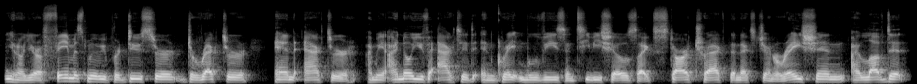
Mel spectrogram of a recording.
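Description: A middle-aged man hosting an evangelical radio interview, chatty and enthusiastic, often cutting in with "wow". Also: lowish voice. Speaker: radio show host, evangelist.

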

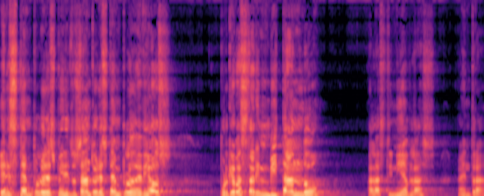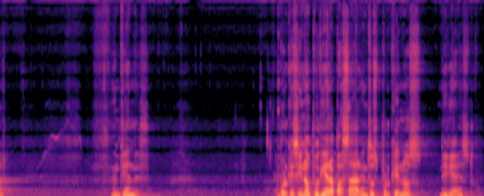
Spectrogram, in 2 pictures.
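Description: High-voiced pastor preaching in a reverberant church. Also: male voice, lively intonation, a little slow, pauses often, a bit bright. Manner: teaching, checks in with listeners often. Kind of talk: sermon. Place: church sanctuary.

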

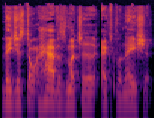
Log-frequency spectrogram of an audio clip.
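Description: A man co-hosting a film review podcast, speaking relaxed and frank, with casual swearing. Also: mid-range voice, quick pace.

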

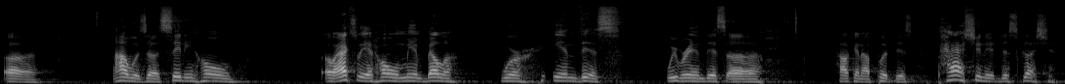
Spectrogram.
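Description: High-voiced man preaching in a reverberant hall. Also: normal speed, long pauses. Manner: conversational preaching that swells into loud, high-pitched exclamations. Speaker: pastor. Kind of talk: sermon. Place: church sanctuary.

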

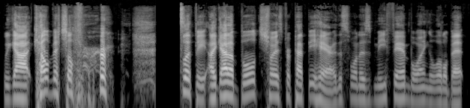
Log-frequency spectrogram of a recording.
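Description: A man co-hosting a podcast in casual chat, animated and jokey, often slipping into silly impressions. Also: fairly high pitch, moderate pace, smooth, no room sound. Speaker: podcast co-host.

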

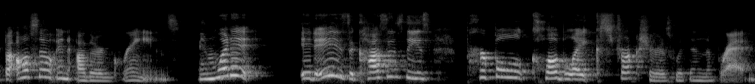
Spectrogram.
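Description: A woman's voice: on the high side, pushed and bright, roomy sound. A woman hosting a casual science podcast, explaining things in a chatty, sarcastic way. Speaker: podcast host.

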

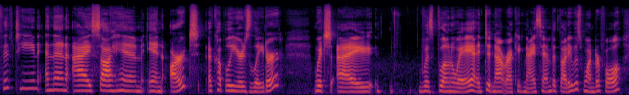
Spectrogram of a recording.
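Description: A woman's voice: mid-range voice, normal speed, fairly bright tone. A woman co-hosting a podcast, chatting casually about a TV show with rambling, self-deprecating asides. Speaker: podcast co-host.

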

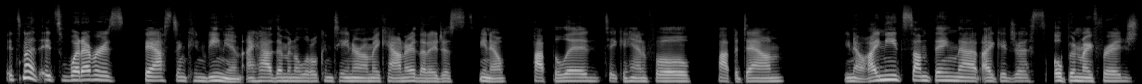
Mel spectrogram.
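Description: A middle-aged woman with a New York accent hosting a podcast, chatty and open with quick asides. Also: deep voice, smooth, dry recording, clean studio sound. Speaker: podcast host. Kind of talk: casual interview chat.

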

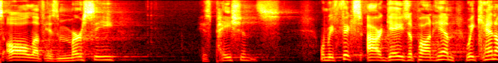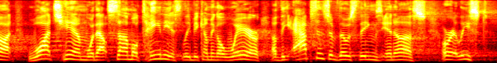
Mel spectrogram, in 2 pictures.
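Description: Slow, measured male pastor in a reverberant hall. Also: on the high side, a bit bright. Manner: measured, with emphatic pauses and repetition. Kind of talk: sermon. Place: church sanctuary. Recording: long reverb of a large hall.

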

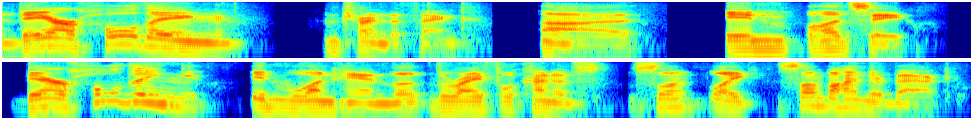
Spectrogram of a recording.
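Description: A man's voice: mid-range voice, a bit bright. A man running a tabletop game as game master, narrating with many fillers and restarts.

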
